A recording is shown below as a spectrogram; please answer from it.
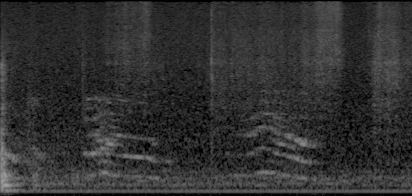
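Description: Two faint, drawn-out meow-like cries: the first about a second in, falling in pitch; the second near three seconds, rising then falling.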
